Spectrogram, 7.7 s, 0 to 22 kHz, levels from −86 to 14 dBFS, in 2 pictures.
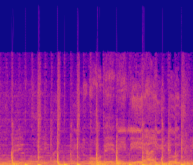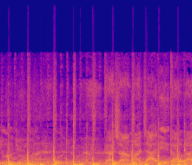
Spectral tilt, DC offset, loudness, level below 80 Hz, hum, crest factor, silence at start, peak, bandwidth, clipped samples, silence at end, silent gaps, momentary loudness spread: -6 dB/octave; under 0.1%; -12 LUFS; -14 dBFS; none; 10 dB; 0 s; 0 dBFS; 15.5 kHz; 0.3%; 0 s; none; 3 LU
